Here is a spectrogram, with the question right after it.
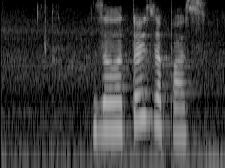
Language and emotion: Russian, neutral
